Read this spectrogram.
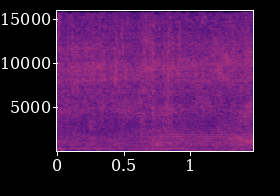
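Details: Honey bee drones and workers buzzing around a colony nesting in an oak tree in Tampa, Florida, as it grows and prepares to swarm with a new queen; steady low droning hum with banded tones near the low end, continuous throughout.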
